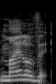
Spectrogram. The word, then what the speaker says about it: Milo: It's Milo.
